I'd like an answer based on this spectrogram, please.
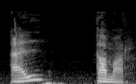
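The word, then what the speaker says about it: القمر: It's Al-Qamar. So Al-Qamar. So there's a Sukun there on top of the Lam.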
